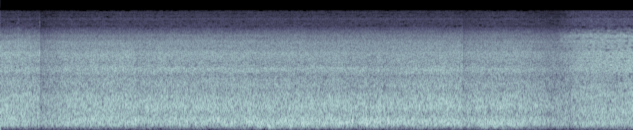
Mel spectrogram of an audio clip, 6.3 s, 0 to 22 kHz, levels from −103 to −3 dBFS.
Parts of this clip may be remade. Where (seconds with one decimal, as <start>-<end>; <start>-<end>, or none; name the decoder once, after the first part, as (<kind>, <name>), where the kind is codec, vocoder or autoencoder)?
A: 5.1-5.6 (vocoder, BigVGAN v2)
